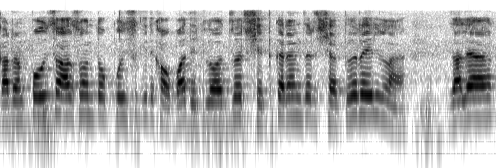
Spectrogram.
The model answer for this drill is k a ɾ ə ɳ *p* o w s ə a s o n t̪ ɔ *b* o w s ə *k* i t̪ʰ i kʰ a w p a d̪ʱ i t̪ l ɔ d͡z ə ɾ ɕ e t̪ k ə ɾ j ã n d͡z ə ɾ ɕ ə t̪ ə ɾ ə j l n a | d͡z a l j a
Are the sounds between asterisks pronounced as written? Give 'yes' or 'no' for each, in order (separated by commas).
yes, no, yes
